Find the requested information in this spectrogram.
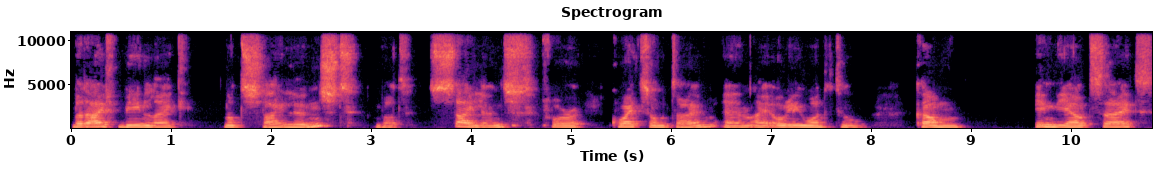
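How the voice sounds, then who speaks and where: The speech comes at a very slow pace in a Dutch accent. Pitch variation is ordinary. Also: woman, fairly low pitch for a woman. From Netherlands. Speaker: spiritual healer and channel creator. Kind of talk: casual monologue to camera. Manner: halting, many fillers.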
